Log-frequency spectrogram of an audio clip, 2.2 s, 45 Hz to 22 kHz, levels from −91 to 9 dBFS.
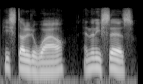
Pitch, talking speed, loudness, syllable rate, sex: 130 Hz, 225 wpm, -15 LUFS, 5.8 syllables/s, male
